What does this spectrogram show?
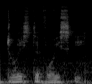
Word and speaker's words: Dostoevsky: they say deutsche weisse that's the proper proper russian translation is pronunciation is deus devoisky you can tell them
